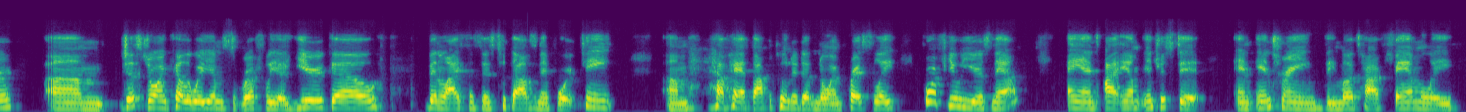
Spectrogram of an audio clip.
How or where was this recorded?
video call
